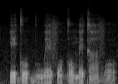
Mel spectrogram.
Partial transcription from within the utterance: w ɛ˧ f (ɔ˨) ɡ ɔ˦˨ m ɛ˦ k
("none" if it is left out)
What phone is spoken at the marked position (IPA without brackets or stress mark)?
ɔ˧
